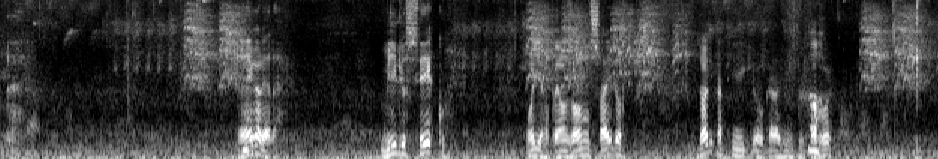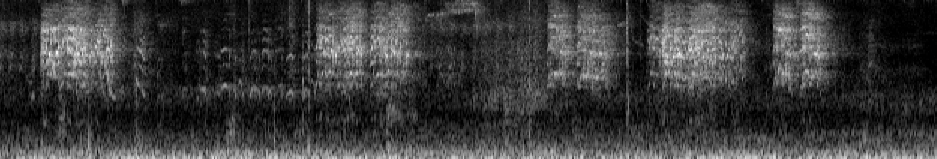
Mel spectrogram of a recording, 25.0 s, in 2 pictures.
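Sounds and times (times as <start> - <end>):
birds chirping in bursts: 0.0 - 25.0
steady low background noise: 0.0 - 25.0.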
